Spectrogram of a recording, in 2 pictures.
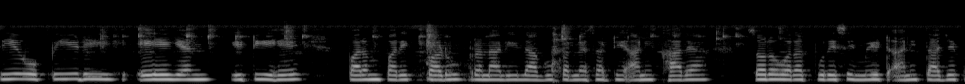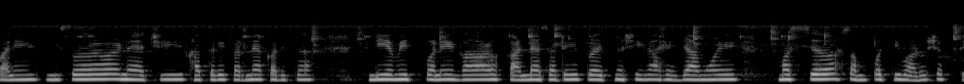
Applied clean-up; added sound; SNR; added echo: none; none; none; none.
